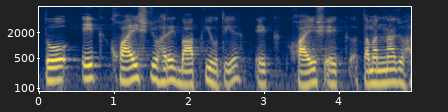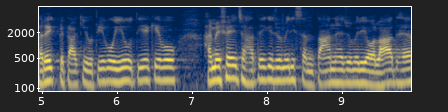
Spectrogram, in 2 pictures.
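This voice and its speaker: This bilingual vocabulary lesson comes from a male English teacher whose voice is mid-range and a little mellow. Mixing Hindi with English, he explains unhurriedly and repeats each word carefully.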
